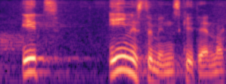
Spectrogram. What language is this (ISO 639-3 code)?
dan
